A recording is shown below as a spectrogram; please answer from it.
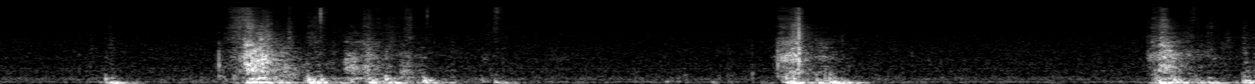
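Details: An Australian Shepherd gives short, gruff barks and grumbles in separate bursts indoors while playfully teasing her owner with a zebra toy, wanting him to grab it.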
